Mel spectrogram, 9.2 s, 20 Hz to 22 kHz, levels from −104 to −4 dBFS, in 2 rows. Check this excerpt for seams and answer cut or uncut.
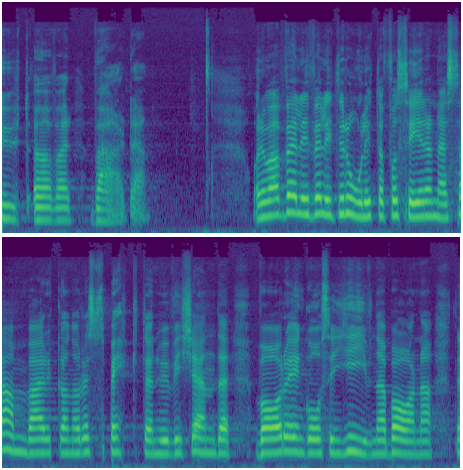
uncut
